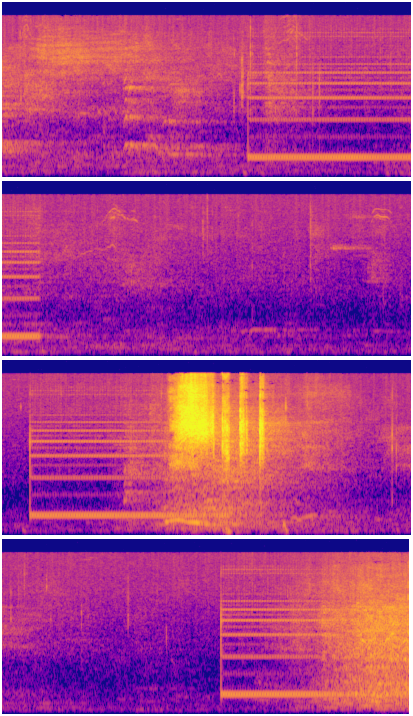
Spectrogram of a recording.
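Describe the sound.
A phone call rings out over a speakerphone: a steady electronic ringback tone repeats three times, each about two seconds long with quiet gaps between, and a brief sharp noise cuts in midway.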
